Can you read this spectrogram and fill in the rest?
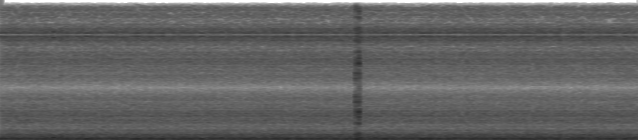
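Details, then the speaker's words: Almost-new Toyota Prius hybrid in sub-zero weather, windows fogged: demister fan run high on windscreen gives steady rush of air with faint constant hum, no ticking or scraping; camera close makes it seem louder; normal blower. "That noise wasn't really so horrible in the car. That was the demister on the windscreen, the fans blowing on the windscreen, and the camera was really close, so it made it sound a lot noisier than what it was."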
